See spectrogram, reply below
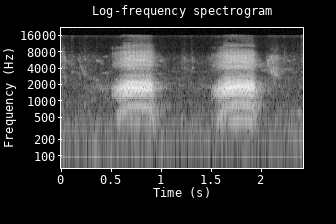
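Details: Crow giving loud, angry calls: two long harsh caws, each about half a second, separated by a one-second pause, with a faint short note after the second and quiet background.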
